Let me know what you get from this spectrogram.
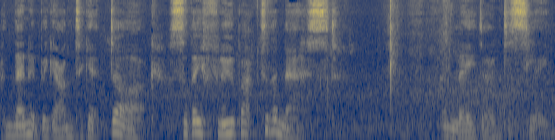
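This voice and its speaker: A woman reads to young children as a storyteller, with a slightly low voice and a slow, deliberate pace. She is expressive and emphatic, speaking straight to her listeners. There is faint noise behind her.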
